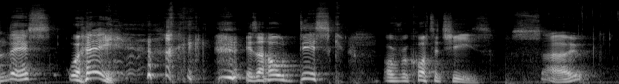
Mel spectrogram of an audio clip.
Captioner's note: laughing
